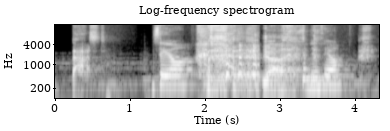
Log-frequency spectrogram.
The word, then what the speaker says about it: 안녕하세요: 안녕하세요. Yeah. 안녕하세요. Koreans are not saying 야세요. They're just saying 안녕하세요. Like, 히읗 in Korean is not H.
